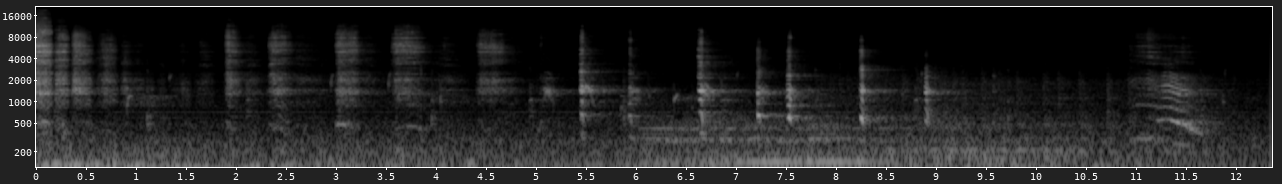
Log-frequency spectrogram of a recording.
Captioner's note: sobbing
